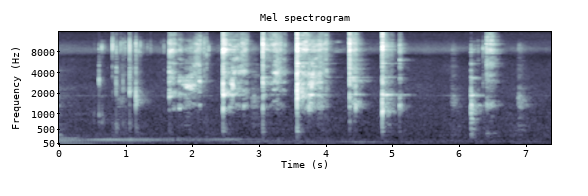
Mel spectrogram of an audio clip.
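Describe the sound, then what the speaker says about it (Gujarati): Half a bowl of yogurt added with a spoon into sifted whole wheat flour for a pizza dough, heard as a series of close clinks and scrapes of the spoon against a bowl in short irregular bursts. "તેમાં આપણે અત્યારે અડધી વાટકી દહીં લીધું છે તે દહીં અંદર ઉમેરી લઈશું"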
